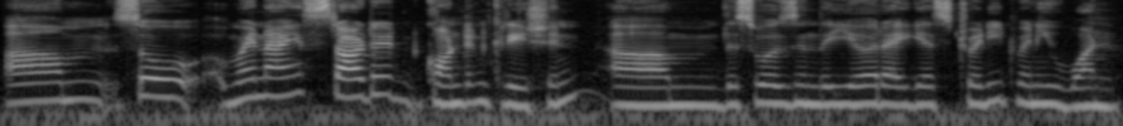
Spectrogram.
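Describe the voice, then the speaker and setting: A somewhat breathy woman speaks at a moderate pace with hardly any pauses, her medium pitch swinging very widely. Audible room echo is present. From India, Bengaluru. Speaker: content creator and comedian. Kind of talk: interview. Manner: hesitant, many fillers.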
